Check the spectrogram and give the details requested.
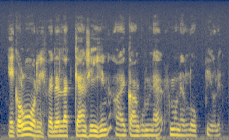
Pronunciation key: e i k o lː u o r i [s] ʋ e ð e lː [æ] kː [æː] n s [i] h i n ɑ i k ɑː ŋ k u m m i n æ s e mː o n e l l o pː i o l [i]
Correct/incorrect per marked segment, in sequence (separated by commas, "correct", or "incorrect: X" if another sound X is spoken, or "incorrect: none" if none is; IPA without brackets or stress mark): incorrect: h, correct, correct, incorrect: iː, correct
